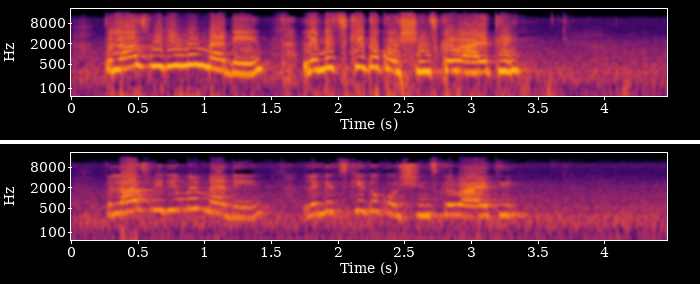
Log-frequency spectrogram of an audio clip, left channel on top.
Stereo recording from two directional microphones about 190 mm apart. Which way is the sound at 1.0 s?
60° left (ahead or behind).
